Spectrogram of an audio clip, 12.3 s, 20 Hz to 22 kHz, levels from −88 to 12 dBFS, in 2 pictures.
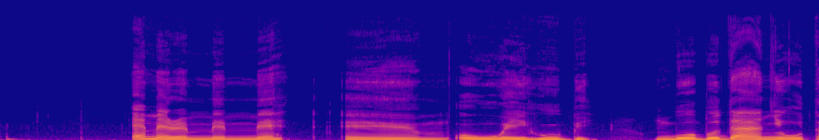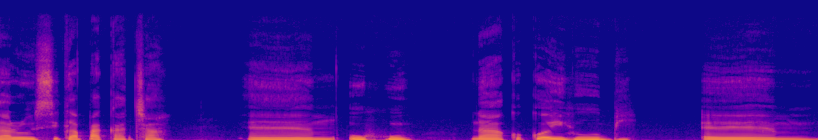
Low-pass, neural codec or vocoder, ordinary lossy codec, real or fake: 19.8 kHz; none; none; real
